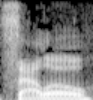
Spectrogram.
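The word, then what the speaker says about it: Salò: So we're starting to get those, you know, the extreme scenes, of course, the entire Serbian film, and then, you know, that Sallow. Is that how you pronounce that? Yeah, the Marquis de Sade thing.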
